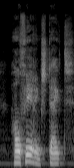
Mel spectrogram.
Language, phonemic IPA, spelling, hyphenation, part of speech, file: Dutch, /ɦɑlˈveː.rɪŋsˌtɛi̯t/, halveringstijd, hal‧ve‧rings‧tijd, noun, Nl-halveringstijd.ogg
- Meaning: half-life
